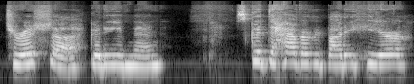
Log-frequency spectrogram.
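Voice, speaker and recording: A woman's voice: sits high, fairly even intonation, moderate pace, poor audio. A woman psychic greeting viewers one by one on a live stream, a little stuffy from a cold and calling people honey and sweetheart. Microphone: device on a table.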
